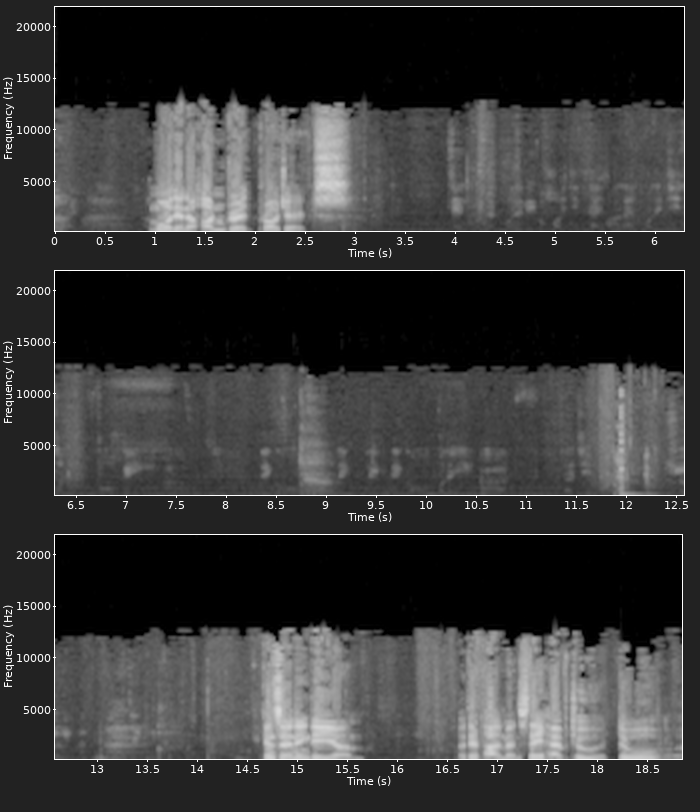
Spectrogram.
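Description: A middle-aged woman speaks into a microphone in bursts, with pauses between.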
